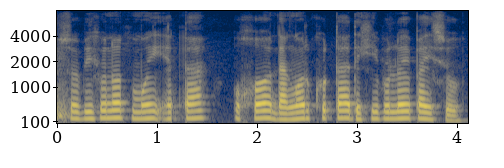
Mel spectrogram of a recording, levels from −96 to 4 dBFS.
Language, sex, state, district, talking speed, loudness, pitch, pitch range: Assamese, female, Assam, Kamrup Metropolitan, 115 wpm, -17 LUFS, 180 Hz, 175-190 Hz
